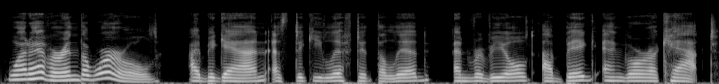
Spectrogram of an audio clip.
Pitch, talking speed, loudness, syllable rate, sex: 170 Hz, 140 wpm, -19 LUFS, 4.1 syllables/s, female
